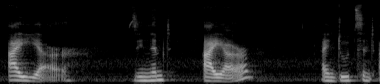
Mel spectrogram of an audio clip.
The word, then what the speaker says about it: Eier: Und sie nimmt auch, this is singular, pronounce that, I, pronounce that, it's Eier.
